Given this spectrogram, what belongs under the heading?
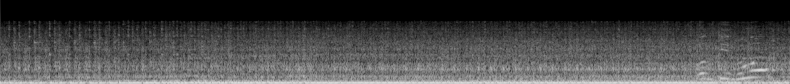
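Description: A car engine idles steadily at 1000 RPM during an ignition timing check, producing a loud, constant low hum with a brief squeaky whine near the end.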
